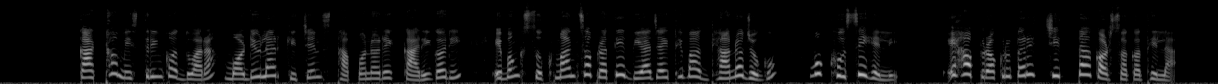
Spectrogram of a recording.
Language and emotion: Odia, happy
